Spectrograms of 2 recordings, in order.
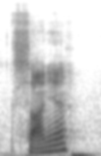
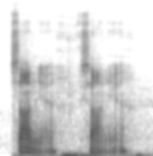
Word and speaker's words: Zania: Zania is pronounced as Sonya? Sonya. Okay. Like Sonya Sniper.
